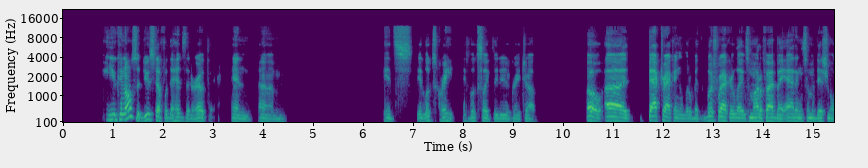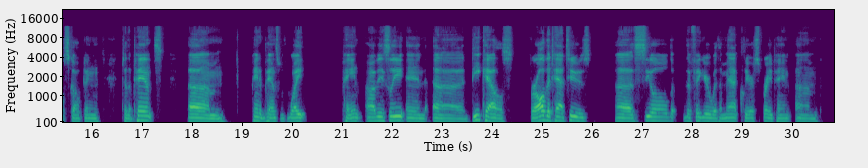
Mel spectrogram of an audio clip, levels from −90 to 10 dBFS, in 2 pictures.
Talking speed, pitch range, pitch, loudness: 135 wpm, 110-130 Hz, 120 Hz, -27 LUFS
